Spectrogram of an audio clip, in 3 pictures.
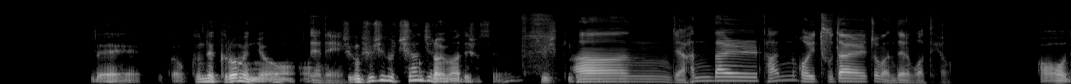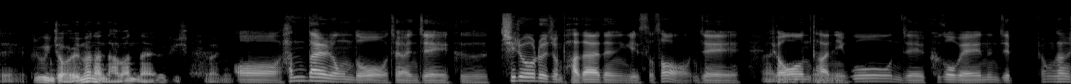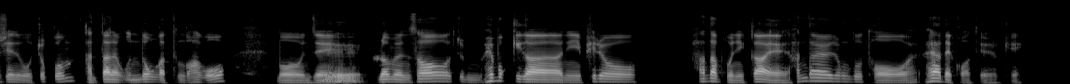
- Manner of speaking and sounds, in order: none
- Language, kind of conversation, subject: Korean, advice, 효과적으로 휴식을 취하려면 어떻게 해야 하나요?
